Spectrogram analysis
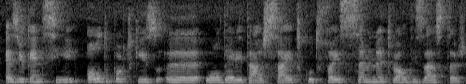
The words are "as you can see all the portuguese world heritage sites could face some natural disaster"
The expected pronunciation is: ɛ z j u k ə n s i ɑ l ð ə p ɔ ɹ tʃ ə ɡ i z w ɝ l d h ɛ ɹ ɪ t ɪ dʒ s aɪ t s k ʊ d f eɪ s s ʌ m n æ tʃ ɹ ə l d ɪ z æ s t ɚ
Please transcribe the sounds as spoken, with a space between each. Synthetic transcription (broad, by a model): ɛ z j u k ə n s i ɑ l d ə p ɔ ɹ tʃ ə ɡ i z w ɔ l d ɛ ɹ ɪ t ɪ ʒ s aɪ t k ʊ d f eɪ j s ʌ m n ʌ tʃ ɹ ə l d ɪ z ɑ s t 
